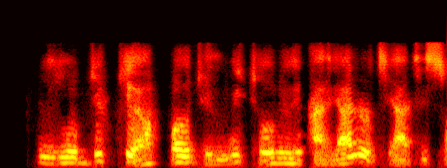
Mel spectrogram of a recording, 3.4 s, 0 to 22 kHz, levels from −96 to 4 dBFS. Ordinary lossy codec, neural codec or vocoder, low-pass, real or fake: none; codec, 16 kHz, 1 kbps, FreqCodec, smaller model; none; fake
